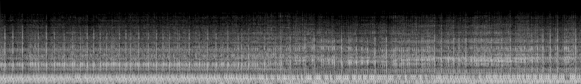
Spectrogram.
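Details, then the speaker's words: Two-stroke motorized bicycle with an NT carburetor, pilot screw at its richest setting. A loud, busy idle with a lazy burbling beat and heavy smoke when the clutch is let out. Over-rich mixture. "i can tell you for sure that is rich as hell the amount of smoke is just dumping out off of just you know clutching it up"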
